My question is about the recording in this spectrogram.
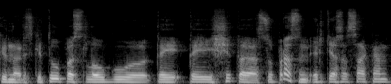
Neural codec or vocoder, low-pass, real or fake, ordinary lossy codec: none; 14.4 kHz; real; AAC, 48 kbps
